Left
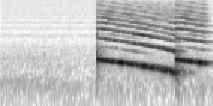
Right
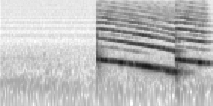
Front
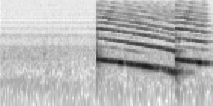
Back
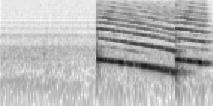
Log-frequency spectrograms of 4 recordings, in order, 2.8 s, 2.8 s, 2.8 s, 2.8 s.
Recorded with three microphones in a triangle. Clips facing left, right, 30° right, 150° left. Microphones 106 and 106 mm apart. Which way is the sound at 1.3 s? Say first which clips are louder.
Left 3 dB, back 1 dB; 65° left.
